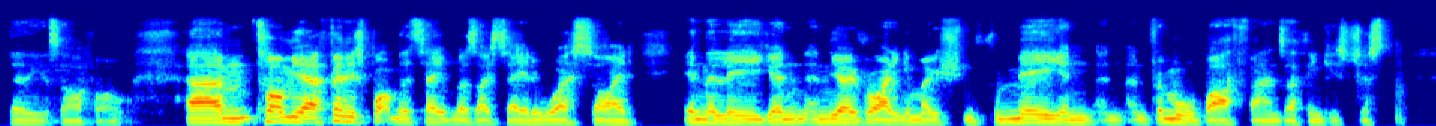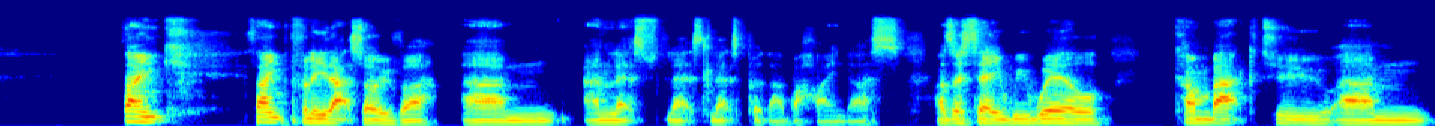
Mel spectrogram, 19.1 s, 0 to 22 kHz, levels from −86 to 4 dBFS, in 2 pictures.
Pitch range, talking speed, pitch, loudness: 100-125 Hz, 195 wpm, 110 Hz, -24 LUFS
